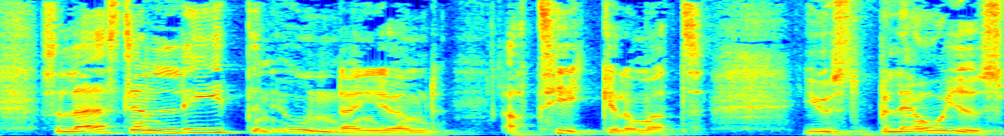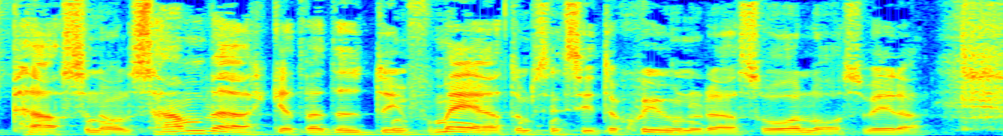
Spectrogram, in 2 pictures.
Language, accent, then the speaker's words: Swedish; Eslöv, Skåne, Sweden; now in Malmö, Sweden; och jag är 49 år gammal. Ursprungligen kommer jag från Sveriges rödaste ros, Eslöv, men sedan 90-talet så är jag boende i Malmö.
